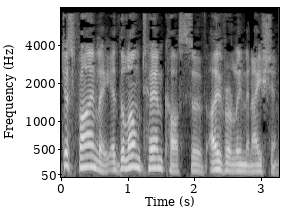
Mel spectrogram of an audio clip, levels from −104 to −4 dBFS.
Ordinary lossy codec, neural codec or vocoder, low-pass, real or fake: MP3, 32 kbps; codec, 16 kHz, 4.8 kbps, FACodec; 7.2 kHz; fake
